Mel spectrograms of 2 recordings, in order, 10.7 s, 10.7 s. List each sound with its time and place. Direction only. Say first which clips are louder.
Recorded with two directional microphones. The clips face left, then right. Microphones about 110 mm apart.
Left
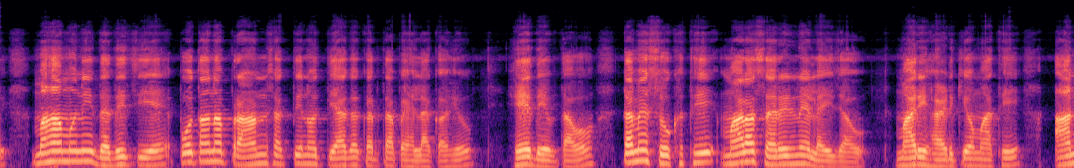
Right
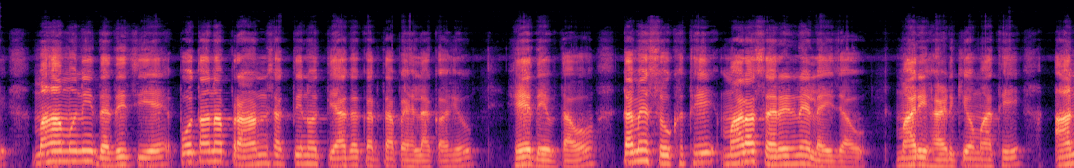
0.3 s a man's voice: left 3 dB; 15° left (ahead or behind)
